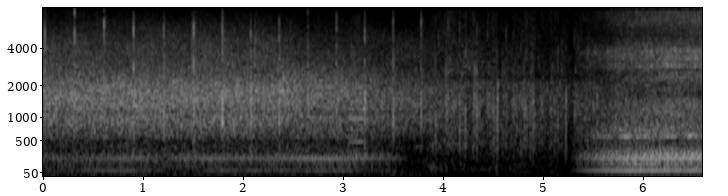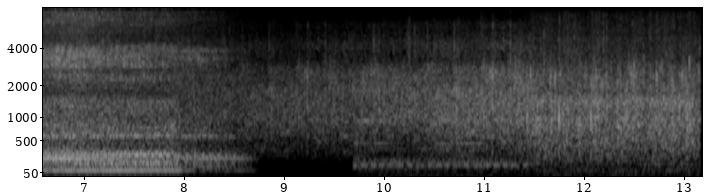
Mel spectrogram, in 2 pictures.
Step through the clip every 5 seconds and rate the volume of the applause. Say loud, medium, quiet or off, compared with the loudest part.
loud, medium, loud.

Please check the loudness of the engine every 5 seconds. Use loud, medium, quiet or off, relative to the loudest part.
quiet, loud, off.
